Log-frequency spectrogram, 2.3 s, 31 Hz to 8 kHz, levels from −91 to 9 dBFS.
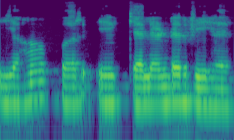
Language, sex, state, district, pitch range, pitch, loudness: Hindi, male, Bihar, Jamui, 125-135 Hz, 130 Hz, -19 LUFS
